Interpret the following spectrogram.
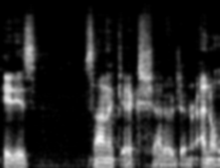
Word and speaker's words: Sonic X Shadow: that it is X the x is pronounced Sonic X Shadow it's not cross it's not silent it is Sonic X Shadow gener I don't like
